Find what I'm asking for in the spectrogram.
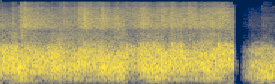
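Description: Loud, dense clapping from a crowd at a business plan presentation, a continuous roar of hands that cuts off abruptly and then briefly resumes.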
